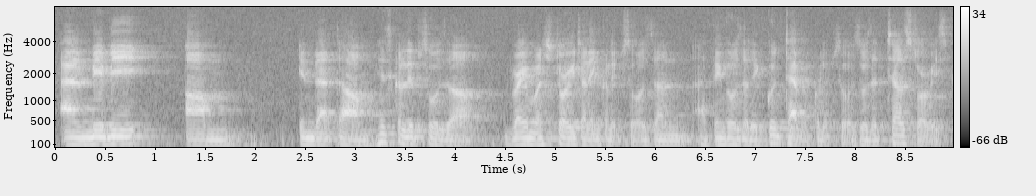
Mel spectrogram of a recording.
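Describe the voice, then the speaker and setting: A man with a Caribbean accent from Grenada, talking thoughtfully and in a measured way as a storyteller giving a reflective tribute. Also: low-pitched. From Trinidad-born, grew up in Grenada. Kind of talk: reflective interview talk. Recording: echoey, dull, noisy old radio tape.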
